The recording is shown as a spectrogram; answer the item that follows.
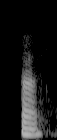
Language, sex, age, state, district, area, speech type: Manipuri, male, 18-30, Manipur, Kangpokpi, urban, conversation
